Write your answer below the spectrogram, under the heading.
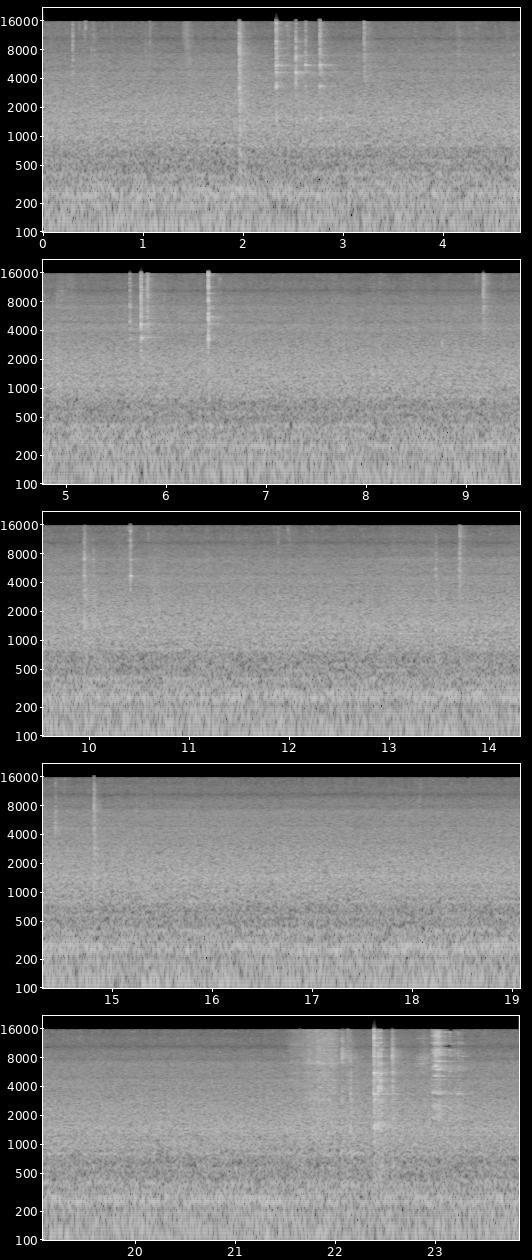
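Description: Steady rushing noise of commercial kitchen ventilation, with a few light clicks of metal tongs against china plates about two and six seconds in and again near the end.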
